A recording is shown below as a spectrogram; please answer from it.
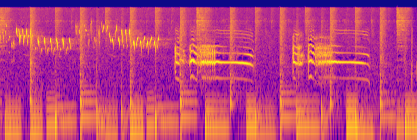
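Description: Two quick runs of high bird twittering, then a rooster crowing twice, each crow about a second and a half long and falling off at the end, over background music with a steady beat.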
